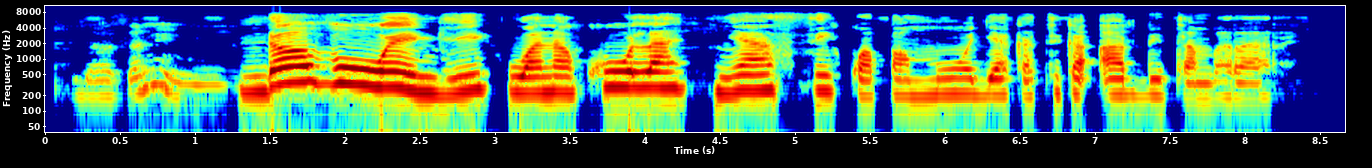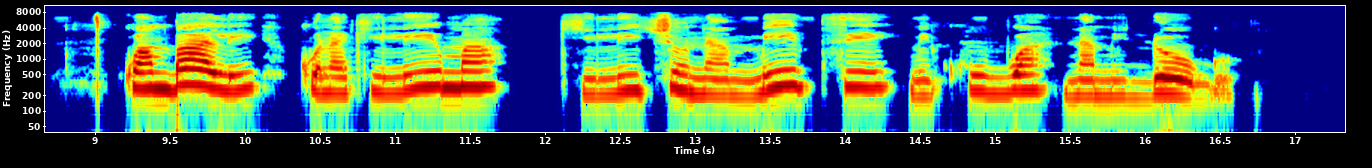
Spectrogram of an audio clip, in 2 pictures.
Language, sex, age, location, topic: Swahili, female, 18-24, Mombasa, agriculture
